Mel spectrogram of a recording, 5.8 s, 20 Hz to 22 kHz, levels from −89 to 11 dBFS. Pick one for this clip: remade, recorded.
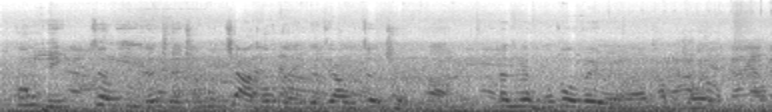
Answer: recorded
